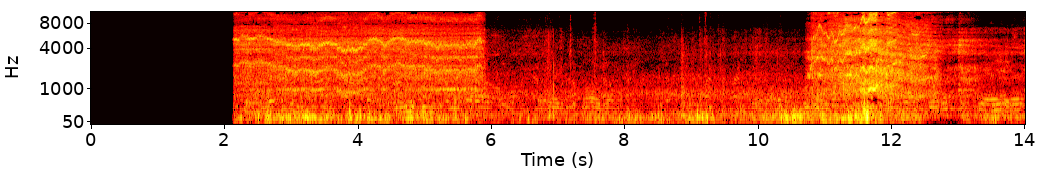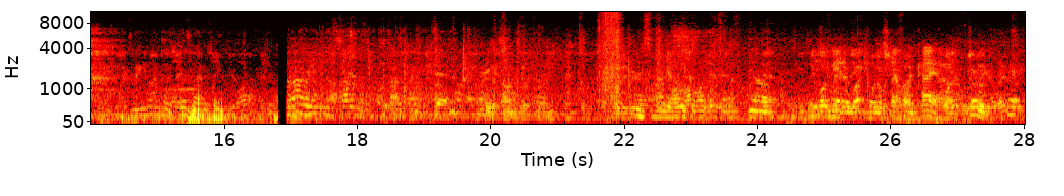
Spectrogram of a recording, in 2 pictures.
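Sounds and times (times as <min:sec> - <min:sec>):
rc car motor whine: 0:02.2 - 0:06.8, 0:10.7 - 0:13.6, 0:22.5 - 0:23.6.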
